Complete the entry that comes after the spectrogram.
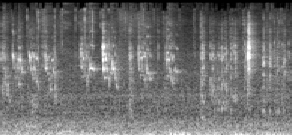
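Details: Pet budgerigars gathered around their food plate, giving a busy run of short, scratchy chirps and clicking twitters in quick succession, with one sharper chirp near the end over a steady low rumbling background.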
